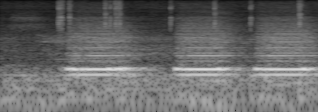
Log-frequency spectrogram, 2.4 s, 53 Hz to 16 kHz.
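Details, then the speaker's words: 1983 Chevrolet C-10 horn after Scotch-Brite cleaning of corroded brass horn ring contacts in the steering wheel: three firm clear two-note blasts about half a second each; horn now working, fault was a bad corroded connection. "hope you guys can hear the horn. It does work now. So all it was a little corrosion on them brass pieces."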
